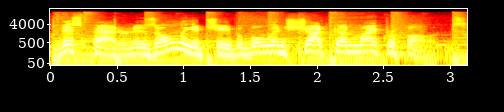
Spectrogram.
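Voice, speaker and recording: Faint music plays in the background as the voice moves at a moderate pace. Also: man. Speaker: video production instructor. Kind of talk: tutorial. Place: studio.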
